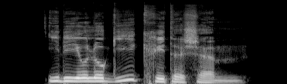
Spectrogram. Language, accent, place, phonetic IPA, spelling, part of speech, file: German, Germany, Berlin, [ideoloˈɡiːˌkʁɪtɪʃm̩], ideologiekritischem, adjective, De-ideologiekritischem.ogg
- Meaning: strong dative masculine/neuter singular of ideologiekritisch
